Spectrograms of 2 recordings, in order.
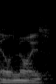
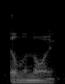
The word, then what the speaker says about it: Illinois: it was Illinois David the S is silent in Illinois okay that's not Illinois it's Illinois you know Cutlass Supreme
